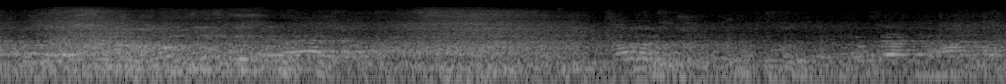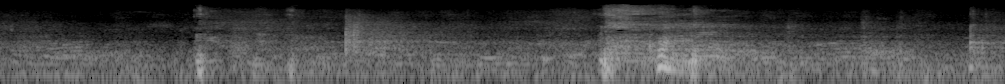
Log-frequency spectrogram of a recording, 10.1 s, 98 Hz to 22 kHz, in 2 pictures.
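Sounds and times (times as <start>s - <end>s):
faint indistinct voices talking: 0.0s - 10.0s.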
